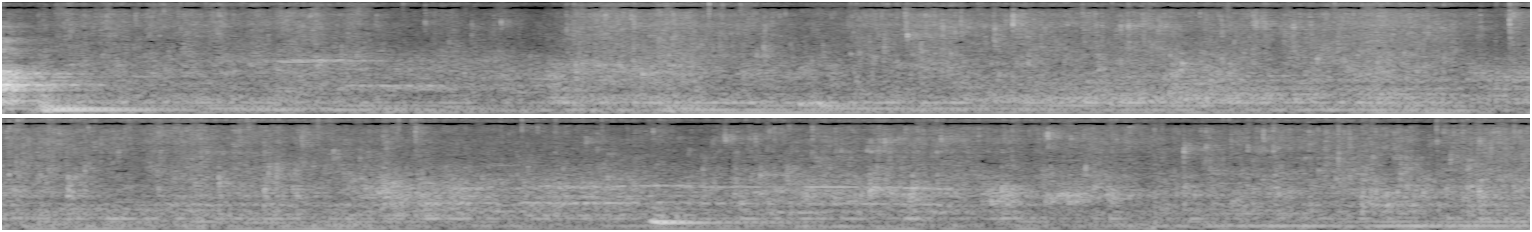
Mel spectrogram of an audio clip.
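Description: Water running steadily from a handheld shower head, splashing into a plastic baby bathtub while a baby monkey is rinsed.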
